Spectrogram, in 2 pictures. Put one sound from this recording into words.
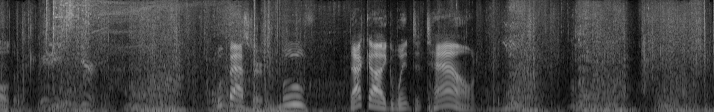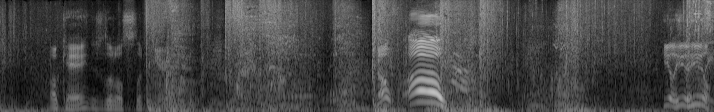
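A creature roars and growls.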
